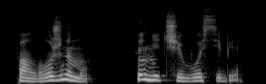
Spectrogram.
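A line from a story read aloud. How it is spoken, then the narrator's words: Serious, suppressed laugh. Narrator (Russian): Манин едва не хохотнул, но вовремя осекся и продолжил серьезно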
